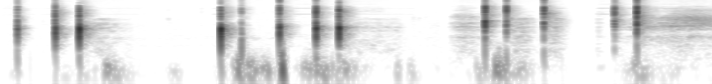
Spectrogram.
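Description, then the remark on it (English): Sharp, loud slaps and claps land in short bursts of three or four with brief pauses between: a wrestler on one knee slapping the ring mat while the crowd claps along. Nobody speaks. “He drops to a knee and he starts slapping the mat, and the crowd follows suit.”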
